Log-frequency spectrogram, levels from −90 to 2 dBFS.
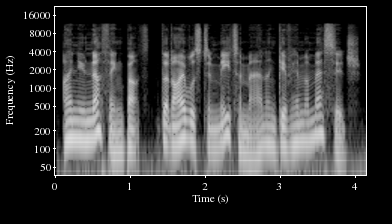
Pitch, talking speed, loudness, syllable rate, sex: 120 Hz, 230 wpm, -21 LUFS, 5.1 syllables/s, male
